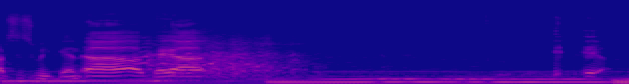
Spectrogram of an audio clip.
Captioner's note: laughter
